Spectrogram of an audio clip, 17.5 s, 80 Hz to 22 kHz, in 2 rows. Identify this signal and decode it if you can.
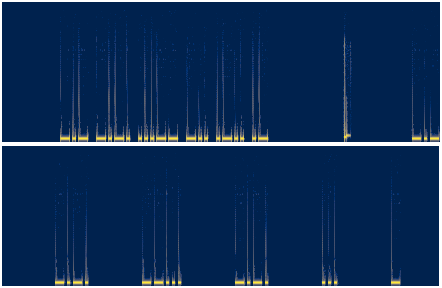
Morse code, heard as a keyed tone, about 20 wpm, spaced as for 10 wpm, 700 Hz. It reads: KC3DLA KC7CST
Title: USA Call Signs - 6 Characters - 6x Character Spacing - 20wpm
